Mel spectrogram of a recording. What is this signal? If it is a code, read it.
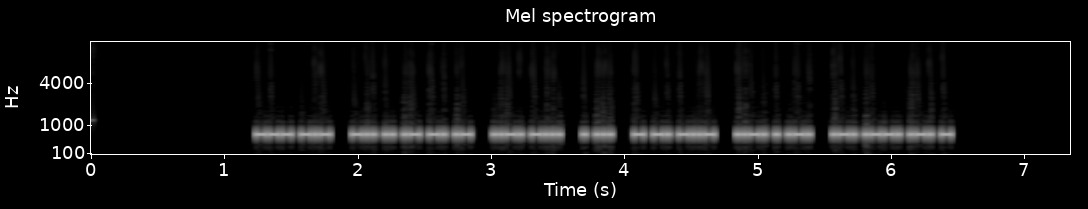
Morse code, heard as a keyed tone, about 45 wpm, 700 Hz. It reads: OK DIANA FB ES TNX FER RPRT
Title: Practice QSO - Exchange 2 - Info - 50wpm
